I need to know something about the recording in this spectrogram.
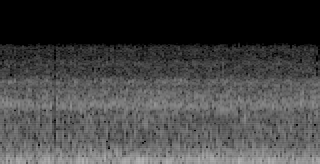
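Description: Faint, steady background hiss and room tone picked up by an open video-call microphone.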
